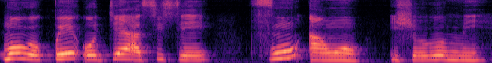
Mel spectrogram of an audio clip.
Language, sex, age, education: Yoruba, female, 15-29, tertiary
